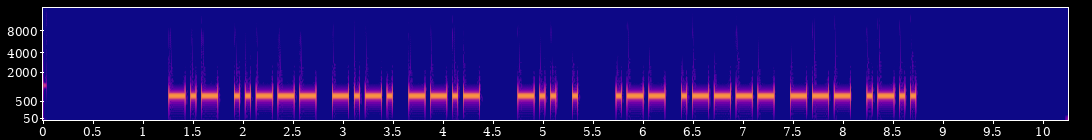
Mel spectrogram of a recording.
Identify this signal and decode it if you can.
Morse code, heard as a keyed tone, about 21 wpm, 700 Hz. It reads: K2CQ DE W1OL
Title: USA Callsign DE Callsign - 4 Characters - 22wpm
